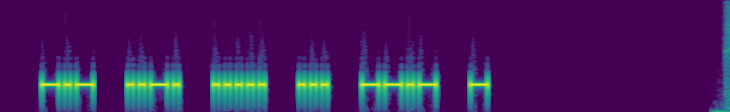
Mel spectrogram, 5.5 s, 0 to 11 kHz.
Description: Morse code, heard as a keyed tone, about 27 wpm, spaced as for 20 wpm, 700 Hz. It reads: KF5SQT
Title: USA Call Signs - 6 Characters - 2x Character Spacing - 28wpm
